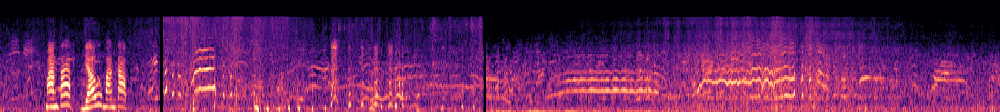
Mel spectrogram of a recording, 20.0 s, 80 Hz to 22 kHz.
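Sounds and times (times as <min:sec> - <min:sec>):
people shouting and squealing: 0:03.4 - 0:04.8, 0:07.8 - 0:16.0.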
